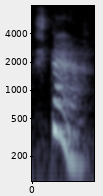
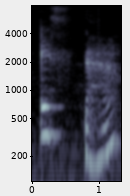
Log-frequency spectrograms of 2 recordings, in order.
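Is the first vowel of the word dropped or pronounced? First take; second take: dropped; pronounced. First: The initial e sound is dropped entirely. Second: The initial e sound is clearly pronounced. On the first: The speaker calls it right. "nous avons prononcé star" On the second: The speaker calls it wrong. "nous n'avons pas dit estar"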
